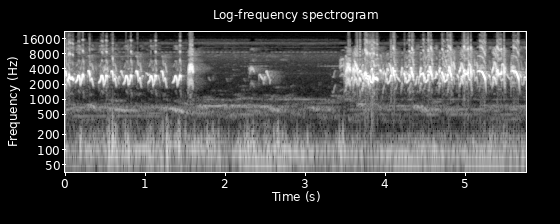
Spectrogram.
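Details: Sooty-headed bulbul in full, energetic song: fast runs of bright, chirping, wavering notes that break off and then restart even denser after a short pause. A faint low hum sits underneath.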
